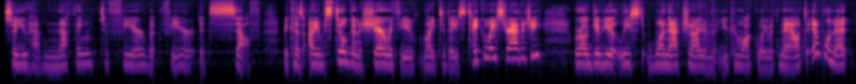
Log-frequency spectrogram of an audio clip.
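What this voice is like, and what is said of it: Voice sounds like having a cold. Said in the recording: “I'm sure you can hear it in my voice, I have a cold”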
